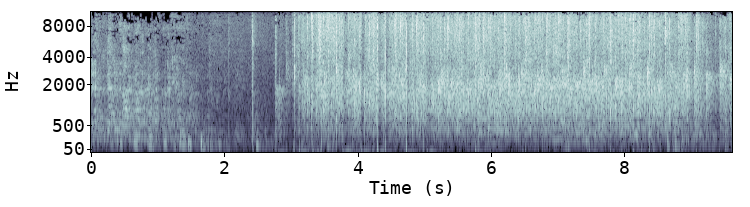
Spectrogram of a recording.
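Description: At a council meeting, a crowd bursts into loud, sustained applause after a few seconds of scattered chuckling and murmuring, the dense clapping continuing steadily to the end.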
